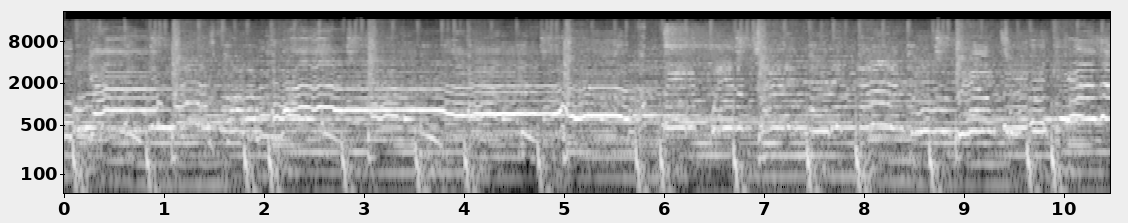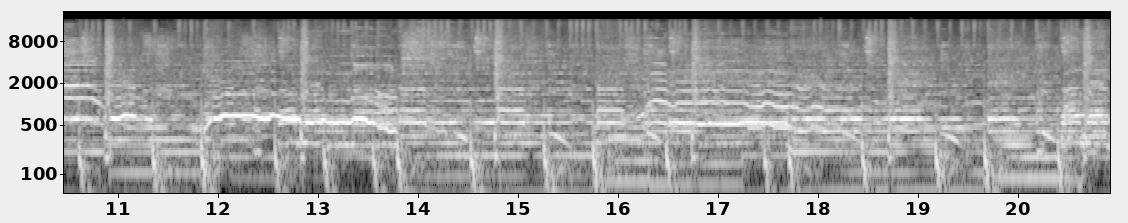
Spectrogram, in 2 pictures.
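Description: A pop/R&B song plays loud and steady for the whole stretch, with a sung vocal line gliding over a full backing track and a driving beat. No speech over it.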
